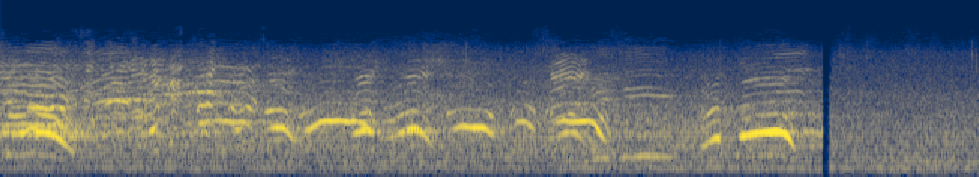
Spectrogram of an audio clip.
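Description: Young players shout and cheer excitedly outdoors.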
